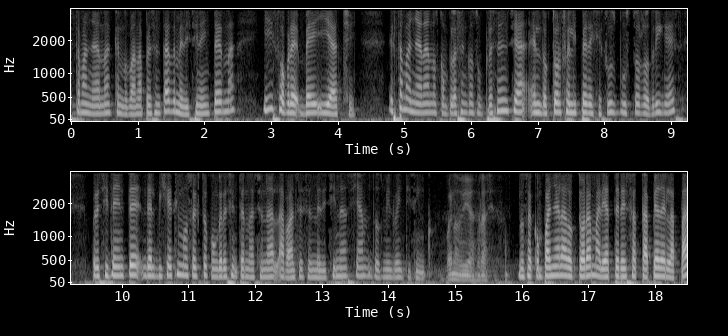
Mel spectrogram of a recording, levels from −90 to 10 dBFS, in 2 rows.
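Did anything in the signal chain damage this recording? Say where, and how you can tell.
No, nothing stood out on listening; the audio has the narrow band of a telephone-style call path, with nothing above 4 kHz, which fits G.711 A-law at 64 kbps working as designed.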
